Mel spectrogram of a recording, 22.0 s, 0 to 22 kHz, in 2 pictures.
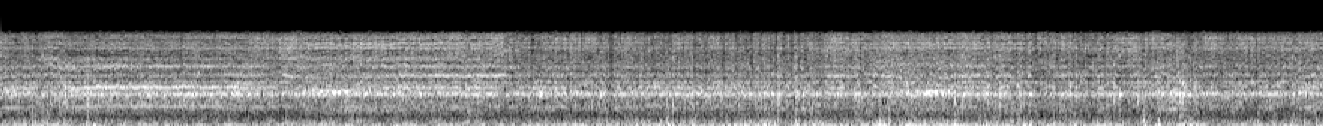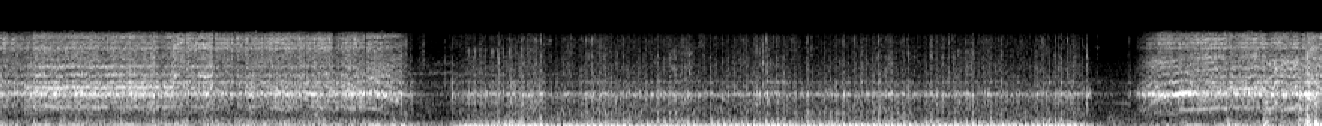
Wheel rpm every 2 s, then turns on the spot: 160, 170, 170, 160, 160, 160, 160, 60, 30, 40, 90.
14-20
